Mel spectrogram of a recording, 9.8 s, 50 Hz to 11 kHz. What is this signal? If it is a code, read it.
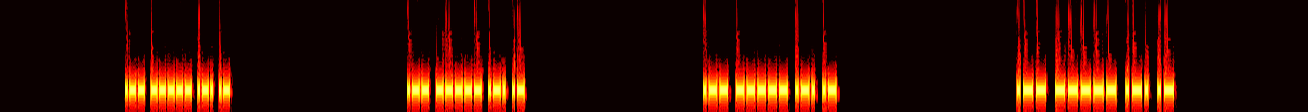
Morse code, heard as a keyed tone, about 66 wpm, 700 Hz. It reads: W0RA W0RA W0RA W0RA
